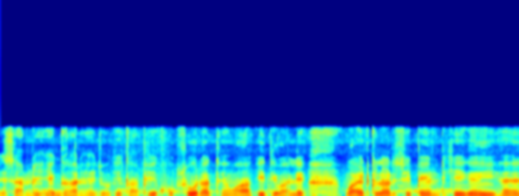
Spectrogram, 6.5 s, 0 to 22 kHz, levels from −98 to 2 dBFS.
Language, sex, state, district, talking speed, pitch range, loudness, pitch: Hindi, male, Punjab, Pathankot, 175 wpm, 100-105 Hz, -19 LUFS, 105 Hz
